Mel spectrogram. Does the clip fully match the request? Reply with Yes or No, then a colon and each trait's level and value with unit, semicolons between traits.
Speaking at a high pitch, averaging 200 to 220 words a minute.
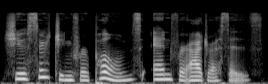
No: high, 215 Hz; average, 180 wpm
